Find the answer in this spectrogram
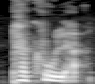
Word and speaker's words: Pakula: up well if it is German then the pronunciation would Pakula yeah Pakula no piccola yeah that's I think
